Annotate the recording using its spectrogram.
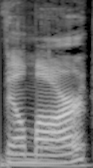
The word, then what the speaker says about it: Maher: Bill Maher.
